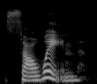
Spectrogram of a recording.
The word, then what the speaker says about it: Samhain: Okay, so number one, Halloween started as a pre-Christian Celtic festival called Samhain, which is the correct pronunciation, I believe. Correct me if I'm wrong.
